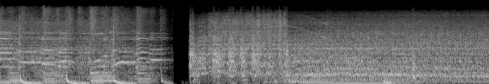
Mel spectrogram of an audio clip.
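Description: A car engine starting and running: after a short gap of silence the engine catches and settles into a rough, steady mid-pitched rumble that continues loudly to the end.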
